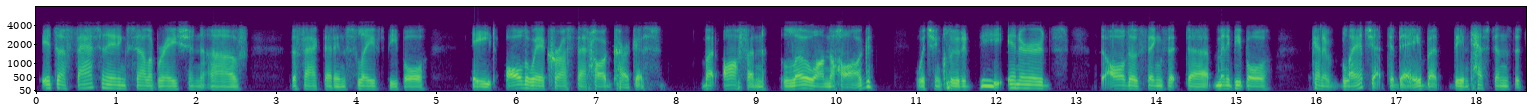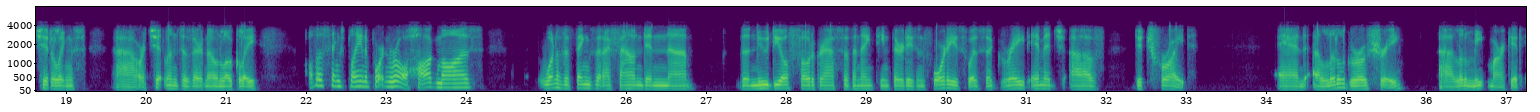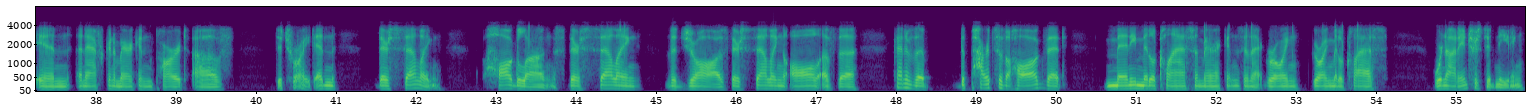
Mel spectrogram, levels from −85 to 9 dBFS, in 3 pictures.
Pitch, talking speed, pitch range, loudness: 100 Hz, 150 wpm, 95-110 Hz, -16 LUFS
